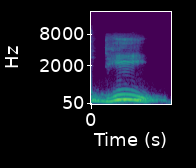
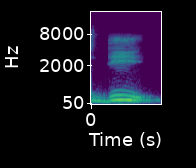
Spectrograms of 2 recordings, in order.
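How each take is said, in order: First: The D is said with extra breath. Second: The D is plain, without extra breath. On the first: "Another is D" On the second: "One is without emphasis"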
